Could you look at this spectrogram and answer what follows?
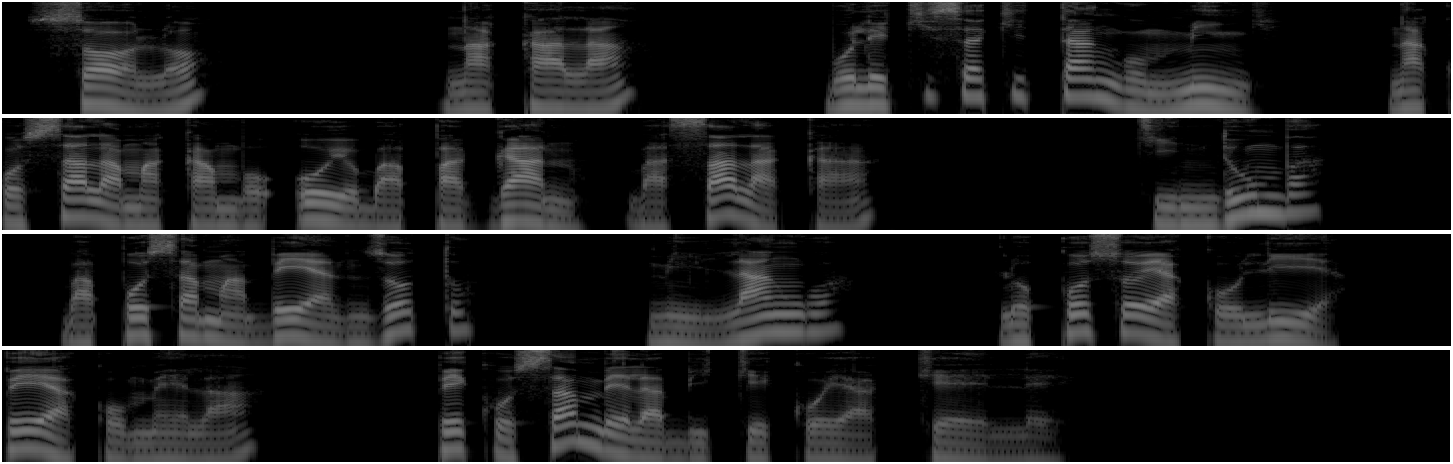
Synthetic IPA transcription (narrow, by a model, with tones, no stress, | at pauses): sɔ˦lɔ˦ | na˨ka˨la˨˦ | bo˨le˨ki˦sa˦ki˦ta˦ŋɡo˨mi˦ŋɡi˨ | na˨ko˨sa˦la˨ma˨ka˨mbo˨o˦jo˨ba˨pa˨ɡa˦no˨ba˨sa˦la˨ka˨ | ki˨ndu˦mba˦ | ba˨po˦sa˦ma˨be˦ja˨nzo˦to˦ | mi˨la˦ŋɡwa˦ | lo˨ko˦so˦ja˨ko˨li˦ja˨ | pe˦ja˨ko˨mɛ˨la˨˦ | pe˦ko˨sa˦mbe˨la˨bi˨ke˨ko˨ja˨kɛ˨lɛ˨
